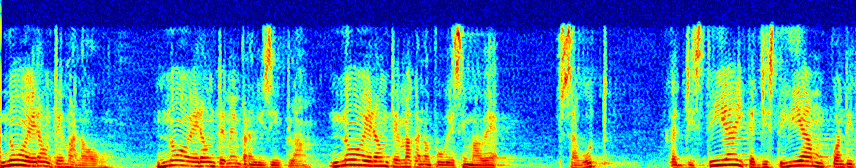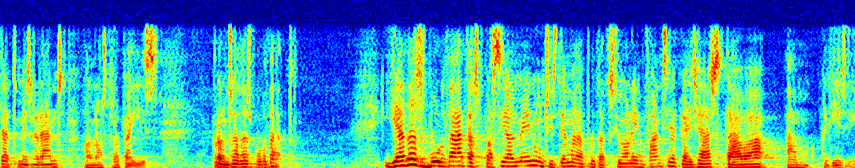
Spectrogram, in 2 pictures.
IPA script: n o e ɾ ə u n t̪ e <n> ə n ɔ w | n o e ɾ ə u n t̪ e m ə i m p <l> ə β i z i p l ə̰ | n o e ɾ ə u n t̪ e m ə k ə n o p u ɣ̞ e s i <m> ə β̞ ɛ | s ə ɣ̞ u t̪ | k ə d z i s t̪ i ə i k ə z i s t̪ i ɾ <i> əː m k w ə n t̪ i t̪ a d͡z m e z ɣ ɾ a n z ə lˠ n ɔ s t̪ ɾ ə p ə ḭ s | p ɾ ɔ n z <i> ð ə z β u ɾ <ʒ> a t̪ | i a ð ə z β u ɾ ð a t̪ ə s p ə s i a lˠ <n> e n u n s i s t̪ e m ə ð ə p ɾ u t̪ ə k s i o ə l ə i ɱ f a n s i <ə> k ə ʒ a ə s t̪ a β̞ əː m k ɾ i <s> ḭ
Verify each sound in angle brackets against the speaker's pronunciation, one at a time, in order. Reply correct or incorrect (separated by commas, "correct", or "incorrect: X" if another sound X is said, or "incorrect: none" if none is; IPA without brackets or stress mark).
incorrect: m, incorrect: ɾ, correct, correct, incorrect: a, incorrect: ð, incorrect: m, correct, incorrect: z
